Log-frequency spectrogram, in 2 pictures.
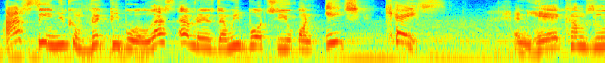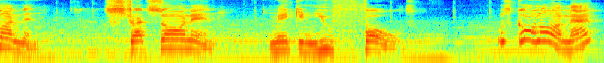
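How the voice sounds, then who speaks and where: Man playing grumbly sardonic police captain in an audio drama, really swingy pitch, bit of music under it. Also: sing-song, slow pace, exaggerated voice. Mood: taunting, accusing. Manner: needling, sardonic. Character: disgruntled male police captain, accusing, taunting, patronizing.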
